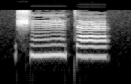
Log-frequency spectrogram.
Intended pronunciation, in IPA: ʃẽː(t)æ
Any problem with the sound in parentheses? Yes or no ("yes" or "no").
no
